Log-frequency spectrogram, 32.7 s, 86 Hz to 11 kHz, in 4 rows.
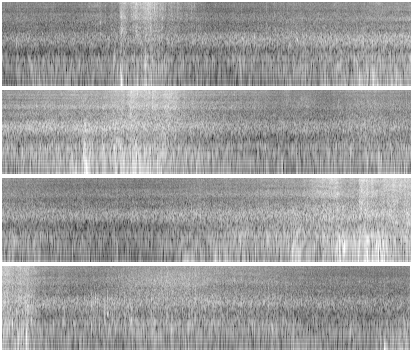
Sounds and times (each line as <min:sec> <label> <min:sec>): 0:00.0 wind 0:32.7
